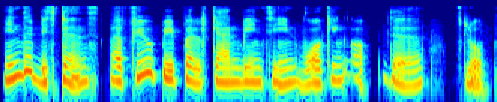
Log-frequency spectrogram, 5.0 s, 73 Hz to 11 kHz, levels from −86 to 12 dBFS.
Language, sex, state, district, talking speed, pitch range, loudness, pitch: English, male, Karnataka, Bangalore, 155 wpm, 195-235 Hz, -18 LUFS, 210 Hz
